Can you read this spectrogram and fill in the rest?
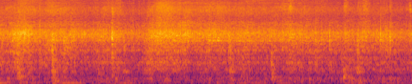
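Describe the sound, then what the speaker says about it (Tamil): Chopped tomatoes sautéing in a pan with mint and coriander for brinjal gravy, a steady close hiss and sizzle with a few light stirring scrapes, no talk. "இதில் தக்காளியும் வதங்கட்டும் நல்லா"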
